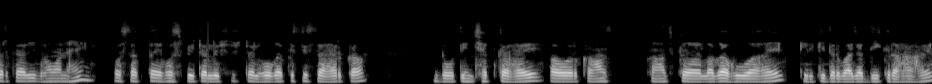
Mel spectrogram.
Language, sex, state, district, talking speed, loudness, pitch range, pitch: Hindi, male, Chhattisgarh, Balrampur, 180 wpm, -21 LUFS, 135-150 Hz, 140 Hz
